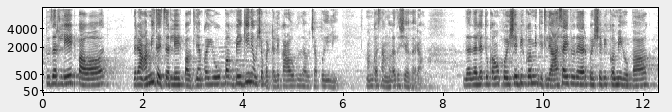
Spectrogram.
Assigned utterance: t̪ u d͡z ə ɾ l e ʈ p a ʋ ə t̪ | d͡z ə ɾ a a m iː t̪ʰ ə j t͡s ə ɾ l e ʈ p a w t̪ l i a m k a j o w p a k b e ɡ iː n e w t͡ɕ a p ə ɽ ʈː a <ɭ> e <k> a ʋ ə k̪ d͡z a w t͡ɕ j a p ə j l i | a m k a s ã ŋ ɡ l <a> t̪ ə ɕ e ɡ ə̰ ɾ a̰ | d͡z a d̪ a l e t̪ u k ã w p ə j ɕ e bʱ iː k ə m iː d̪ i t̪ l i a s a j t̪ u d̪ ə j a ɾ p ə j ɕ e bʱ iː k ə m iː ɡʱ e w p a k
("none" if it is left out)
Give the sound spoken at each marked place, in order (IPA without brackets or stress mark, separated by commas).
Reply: l, k, a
